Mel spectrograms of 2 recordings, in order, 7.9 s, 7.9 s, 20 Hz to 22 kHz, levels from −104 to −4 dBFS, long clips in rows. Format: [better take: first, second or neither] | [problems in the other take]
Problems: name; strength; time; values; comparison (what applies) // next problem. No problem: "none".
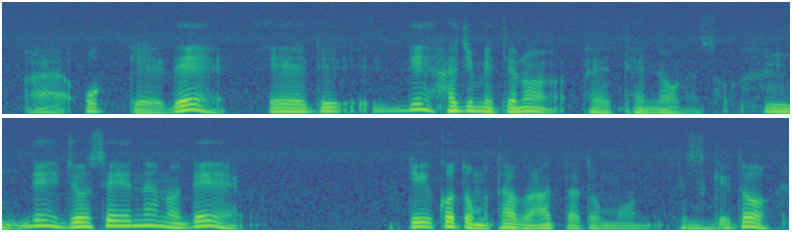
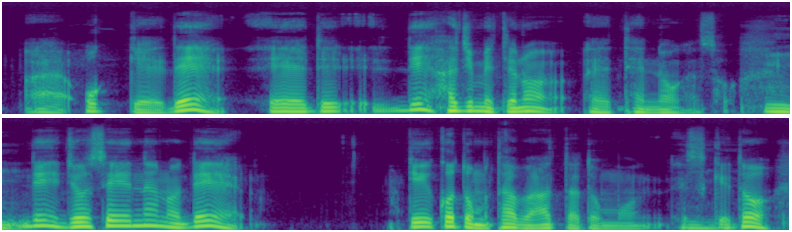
second | hiss; faint; throughout; 25 dB below the speech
